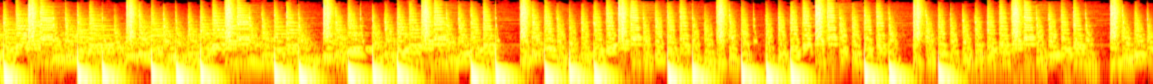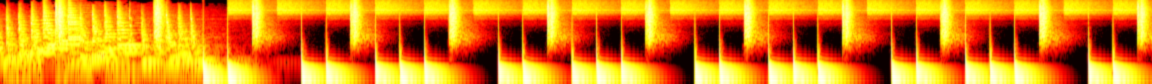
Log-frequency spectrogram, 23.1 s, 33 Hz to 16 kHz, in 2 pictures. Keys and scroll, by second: 5.9 w, 16.9 typing.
